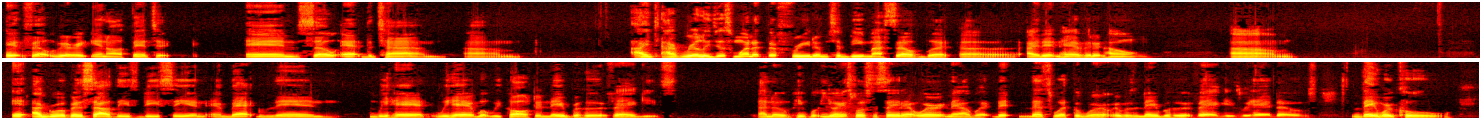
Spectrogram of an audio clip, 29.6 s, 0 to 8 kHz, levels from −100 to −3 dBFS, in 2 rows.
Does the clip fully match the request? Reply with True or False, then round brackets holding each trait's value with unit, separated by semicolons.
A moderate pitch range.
True (3.8 semitones)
